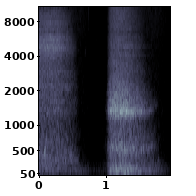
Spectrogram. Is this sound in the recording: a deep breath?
yes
